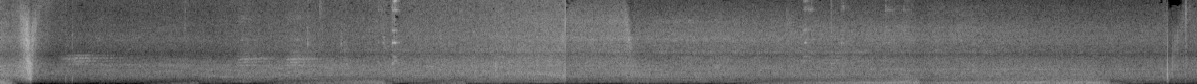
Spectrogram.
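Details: Outdoor wind rumble and a passing vehicle-like roar, with no animal voice heard.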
